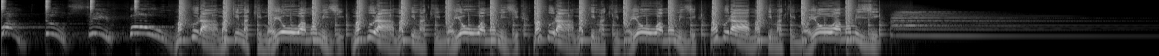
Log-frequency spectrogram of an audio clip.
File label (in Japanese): 早口言葉リズム（中級編）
